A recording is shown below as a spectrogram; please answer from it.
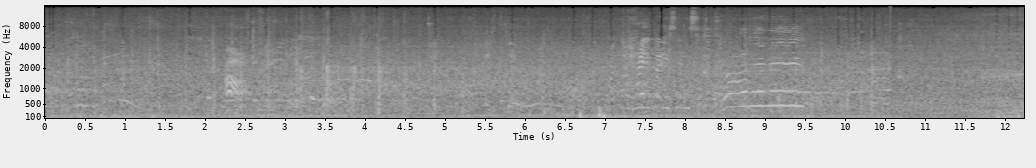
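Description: Outdoor crowd ambience: faint voices of people chatting and calling out, with one longer held call a little past the middle, over a steady low background rumble.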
